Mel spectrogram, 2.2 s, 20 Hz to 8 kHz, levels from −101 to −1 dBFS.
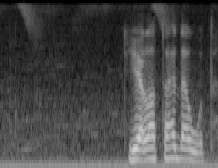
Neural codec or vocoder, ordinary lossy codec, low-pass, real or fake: none; none; 7.2 kHz; real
